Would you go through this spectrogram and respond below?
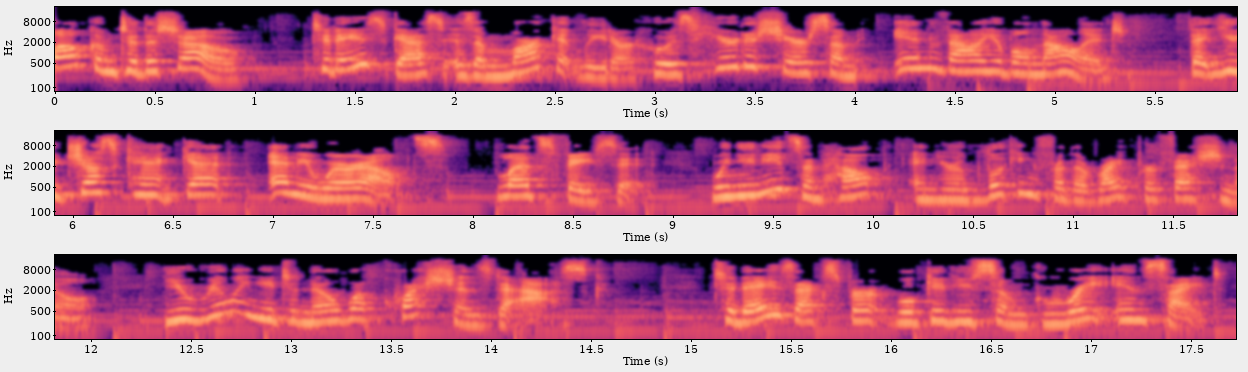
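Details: Adult woman speaking; ordinary speech.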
